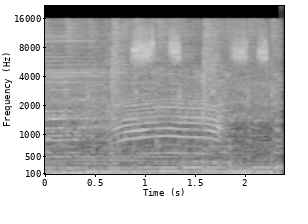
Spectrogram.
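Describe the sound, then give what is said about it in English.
A heifer moos loudly with a long, drawn-out low call, set against a steady musical backing with rhythmic high hissing accents. “She's a dirty little heifer and she does it in the mud.”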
